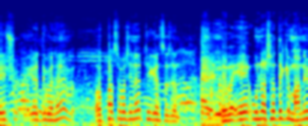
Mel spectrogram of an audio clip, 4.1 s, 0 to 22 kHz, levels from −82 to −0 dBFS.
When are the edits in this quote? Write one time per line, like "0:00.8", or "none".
0:02.7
